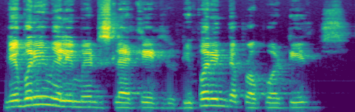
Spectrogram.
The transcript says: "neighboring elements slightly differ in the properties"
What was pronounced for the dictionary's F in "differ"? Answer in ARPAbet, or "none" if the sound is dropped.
P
